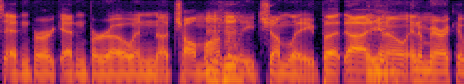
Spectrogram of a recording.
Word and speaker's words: Cholmondeley: An Englishman would have to defend why you pronounce Edinburgh, and Cholmondeley, Chumley.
